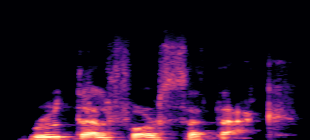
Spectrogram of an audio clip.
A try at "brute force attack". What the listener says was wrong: brute. Brute. Aguas, dijiste brutal. Entonces estás diciendo, ya dijiste que fue brutal. No, es brute force.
